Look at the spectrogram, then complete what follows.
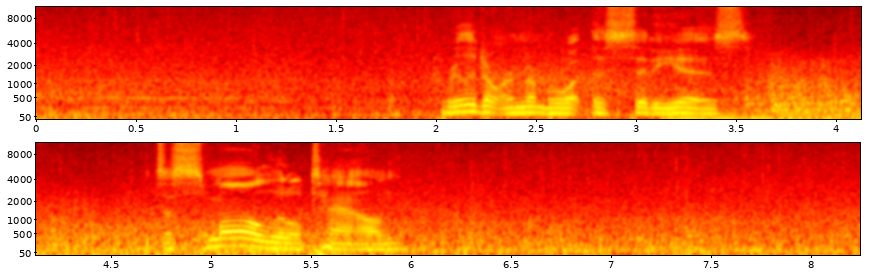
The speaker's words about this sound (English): It is a stormy evening in Blackbough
